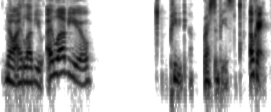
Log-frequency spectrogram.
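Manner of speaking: ordinary delivery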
